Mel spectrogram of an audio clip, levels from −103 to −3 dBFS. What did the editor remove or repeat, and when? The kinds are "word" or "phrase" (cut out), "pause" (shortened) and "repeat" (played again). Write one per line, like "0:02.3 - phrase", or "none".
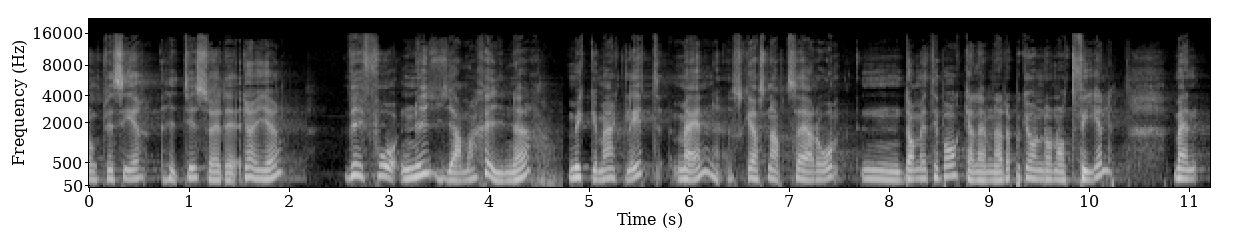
0:01.5 - word
0:02.2 - pause
0:04.7 - pause

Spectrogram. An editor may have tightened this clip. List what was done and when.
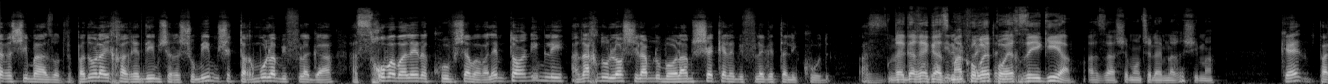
0:02.1 - phrase
0:03.4 - pause
0:05.7 - pause
0:08.3 - pause

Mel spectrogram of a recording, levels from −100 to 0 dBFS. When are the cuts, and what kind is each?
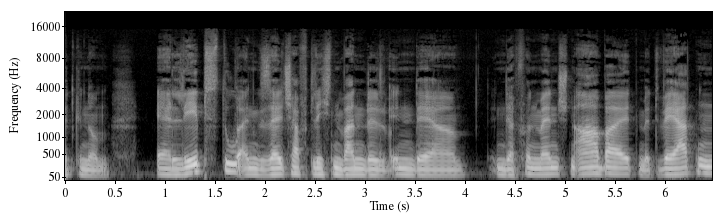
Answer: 0:01.7 - word
0:03.2 - word
0:04.5 - word
0:05.1 - word

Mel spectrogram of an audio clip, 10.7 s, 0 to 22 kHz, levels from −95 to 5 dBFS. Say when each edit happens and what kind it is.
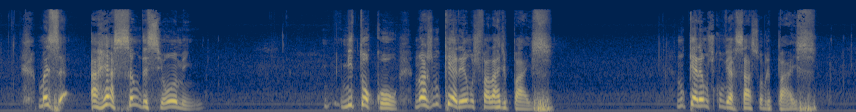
none

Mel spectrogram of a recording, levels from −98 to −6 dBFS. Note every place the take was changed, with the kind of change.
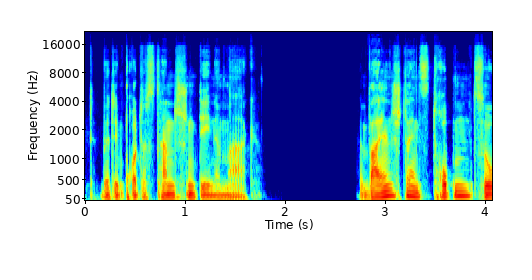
0:01.1 - word

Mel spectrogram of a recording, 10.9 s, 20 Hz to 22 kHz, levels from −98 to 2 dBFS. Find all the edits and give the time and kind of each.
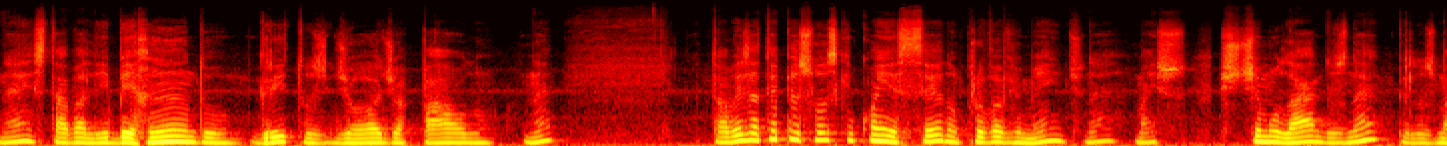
0:02.4 - word
0:06.4 - word
0:09.1 - pause

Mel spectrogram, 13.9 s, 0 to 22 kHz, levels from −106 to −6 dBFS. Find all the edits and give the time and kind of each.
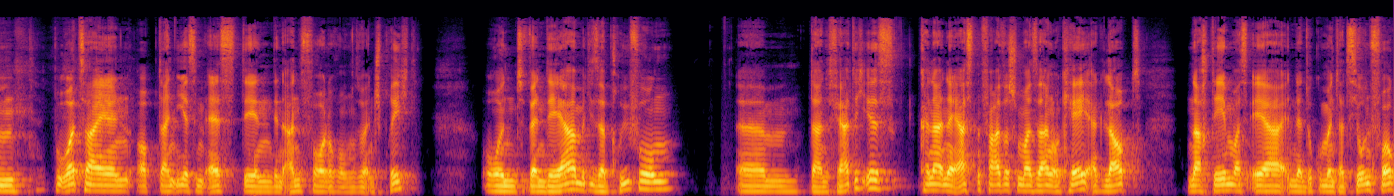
none

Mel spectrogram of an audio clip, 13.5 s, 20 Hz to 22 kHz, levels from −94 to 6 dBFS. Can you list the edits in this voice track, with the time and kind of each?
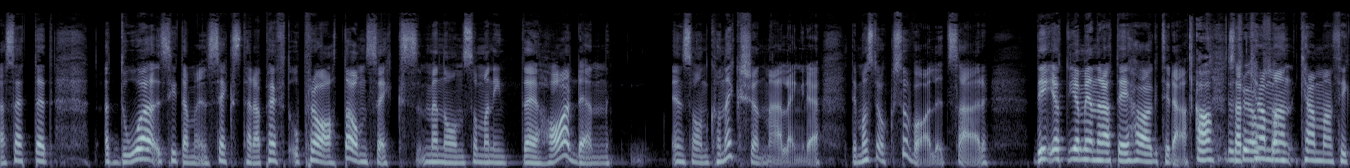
0:11.6 - word

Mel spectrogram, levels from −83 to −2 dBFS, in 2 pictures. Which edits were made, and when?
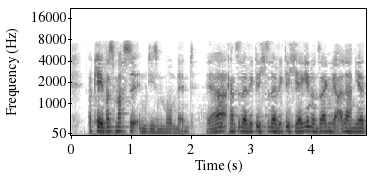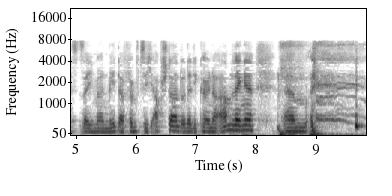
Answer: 0:02.6 - word
0:03.2 - repeat
0:04.7 - word
0:05.0 - word

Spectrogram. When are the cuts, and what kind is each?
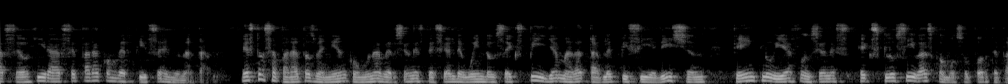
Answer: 0:02.3 - pause

